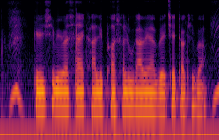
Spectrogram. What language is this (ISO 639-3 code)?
bho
